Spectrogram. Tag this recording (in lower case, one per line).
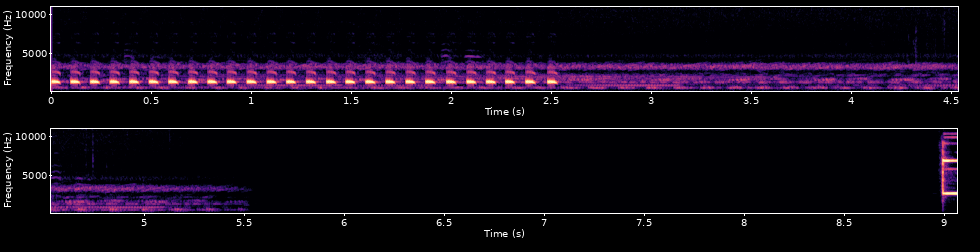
frog croaking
